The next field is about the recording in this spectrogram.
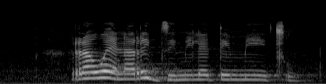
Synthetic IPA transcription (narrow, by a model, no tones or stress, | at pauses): rawɛnarid͡zimilɛtimiːt͡su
